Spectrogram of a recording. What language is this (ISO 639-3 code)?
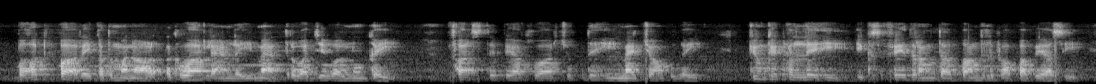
pan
